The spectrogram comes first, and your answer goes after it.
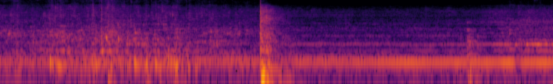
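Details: Toilet after a flush: water rushing with a steady mid-pitched hum or whistle throughout the refill; a noisy fill valve.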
